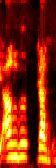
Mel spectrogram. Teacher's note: अंग यह अनुस्वार है, इसे नाक से बोला जाता है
